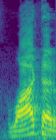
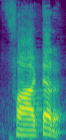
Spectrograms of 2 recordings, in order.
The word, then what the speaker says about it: Vater: Okay, that's why it will not be pronounced as water, but it will be pronounced as Vater.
